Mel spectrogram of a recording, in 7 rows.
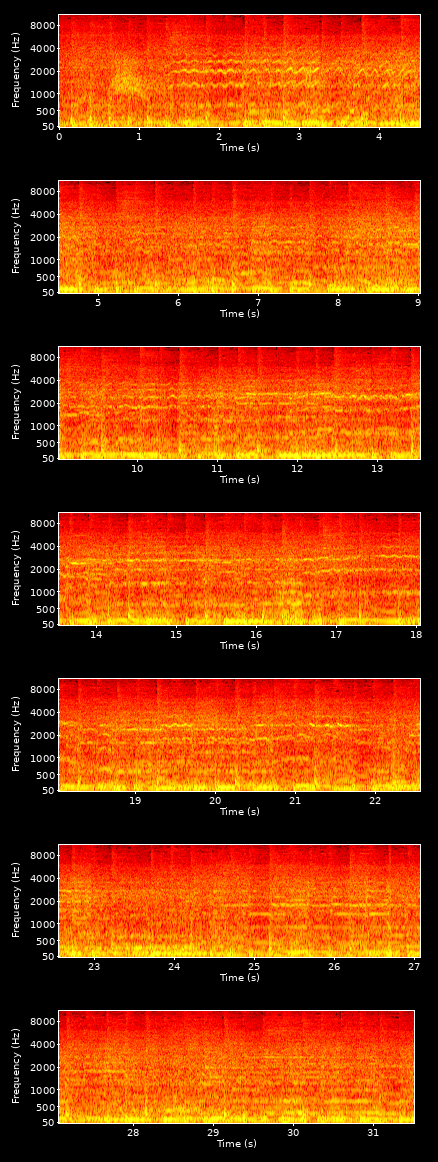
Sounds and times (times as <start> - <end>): Heavy metal: 0.0 - 31.5
Punk rock: 0.0 - 31.5.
